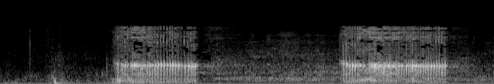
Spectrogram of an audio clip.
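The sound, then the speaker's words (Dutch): A voice mimics soldiers snoring on guard duty with two drawn-out, rasping breaths, each lasting about a second, separated by a short quiet pause. Loud, with no talking. “Moet je je voorstellen, al die soldaten die op wacht moeten staan. Snurken, slapen.”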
